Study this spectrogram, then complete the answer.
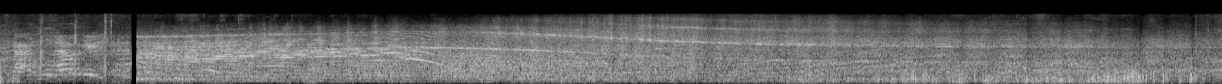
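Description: A-10 Thunderbolt jet making a low tactical pass at the Toronto air show, a loud continuous engine roar with a sweeping, shifting whine that builds and holds for the whole stretch, with an announcer's voice over it.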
